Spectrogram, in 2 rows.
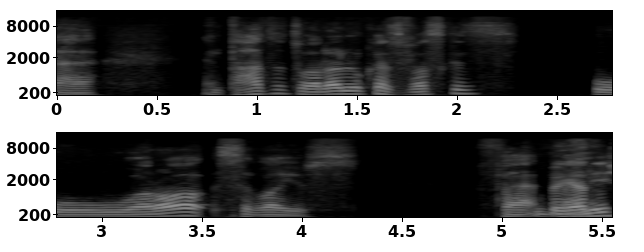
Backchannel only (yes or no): no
